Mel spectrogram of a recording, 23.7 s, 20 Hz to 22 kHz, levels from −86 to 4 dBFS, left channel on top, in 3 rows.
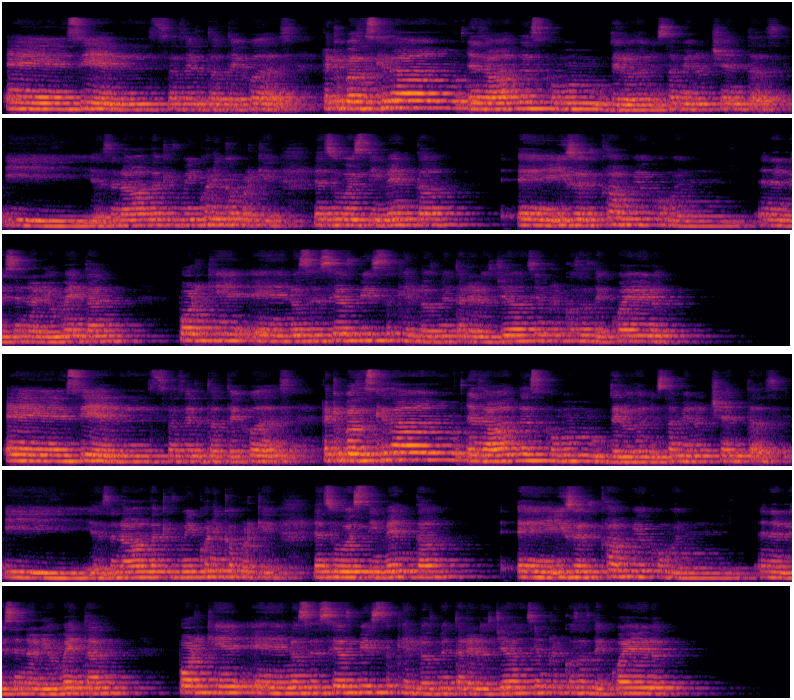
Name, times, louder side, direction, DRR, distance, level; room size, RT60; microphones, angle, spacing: voice 1, 0.0-2.9 3.2-12.4 13.0-17.0 17.6-22.4, right 1 dB, 55° right, -5 dB, 1.0 m, -27 dB
3.2 x 2.8 x 2.9 m, 0.92 s
head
